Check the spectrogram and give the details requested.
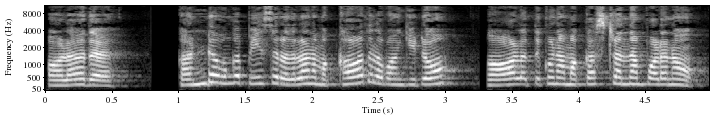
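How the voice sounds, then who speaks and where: A performer voicing a protective young male hero with a southern Tamil Nadu accent in an animated family drama, scolding firmly. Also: medium pitch, brisk, natural voice. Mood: reassuring. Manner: firm, scolding, then gentle and reassuring.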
